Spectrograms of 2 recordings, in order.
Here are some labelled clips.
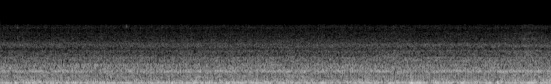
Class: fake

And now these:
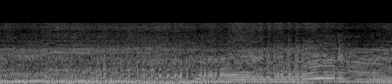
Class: real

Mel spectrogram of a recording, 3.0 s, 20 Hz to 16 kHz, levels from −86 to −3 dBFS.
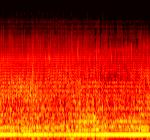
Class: fake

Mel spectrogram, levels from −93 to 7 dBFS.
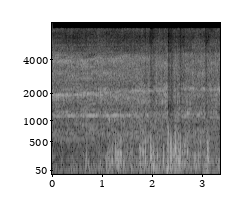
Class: fake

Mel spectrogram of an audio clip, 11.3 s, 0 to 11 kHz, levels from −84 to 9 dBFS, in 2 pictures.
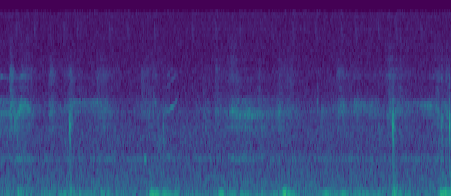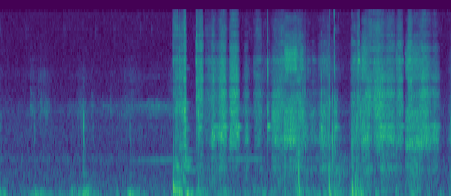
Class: real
